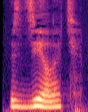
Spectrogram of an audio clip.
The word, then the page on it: faire: France; [fɛʁ]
